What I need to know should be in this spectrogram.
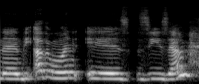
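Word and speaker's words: xexem: the other one is zizem it's spelled x-e-x-e-m um and it's spelled with an X but it's pronounced with like a z sound because you know the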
